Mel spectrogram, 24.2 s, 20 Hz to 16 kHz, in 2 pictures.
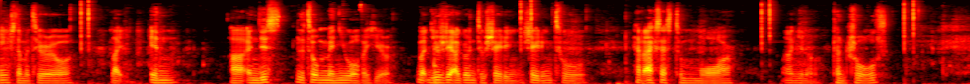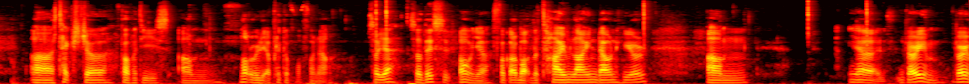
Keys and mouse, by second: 1.0 click, 9.4 click, 16.7 click, 20.1-22.1 drag, 23.0 click.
